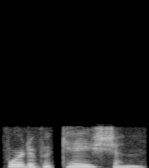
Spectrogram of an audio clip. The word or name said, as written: fortification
